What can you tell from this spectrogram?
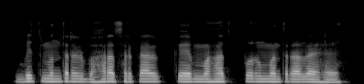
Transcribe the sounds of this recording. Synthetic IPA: bit̪mənt̪ɾalebʱaɾət̪səɾkaɾkeməɦət̪wəpuɾnmə̃nt̪ɾaləjɦɛː

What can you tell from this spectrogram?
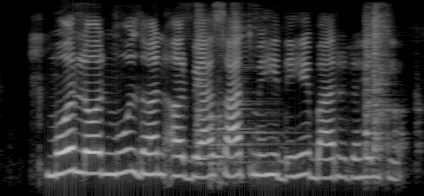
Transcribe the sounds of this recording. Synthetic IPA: moːɾloːnmuːld̪ʱənɔːɾbjaːsaːt̪ʰmẽɦid̪eːɦebaːɾːəɦəlkiː

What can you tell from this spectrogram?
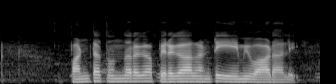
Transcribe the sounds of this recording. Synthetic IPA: pɐɳʈɐt̪ond̪ɐɾɐɡaːpiɾɐɡaːlɐɳʈe̞ːeːmiʋaːɽaːli

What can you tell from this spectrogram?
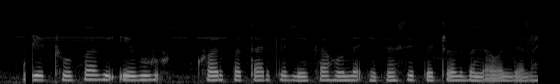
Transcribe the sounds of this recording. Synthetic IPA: jeʈʰoːpabʱḭʔeːɡo | kʰəɾpət̪aɾkeleːkʰaɦolaʔeːkasepeːʈɾoːlbəna̰ːʋə̰ld͡ʒaːla

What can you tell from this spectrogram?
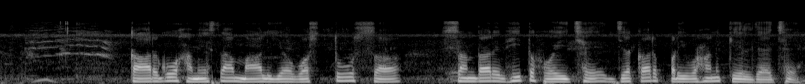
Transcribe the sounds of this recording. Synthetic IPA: kaɾɡohəmesamaljəʋəst̪usə̃ | sənd̪əɾbʱit̪hojt͡ʃʰɛd͡ʒekəɾpəɾiʋəɦənkeld͡ʒajt͡ʃʰɛ

